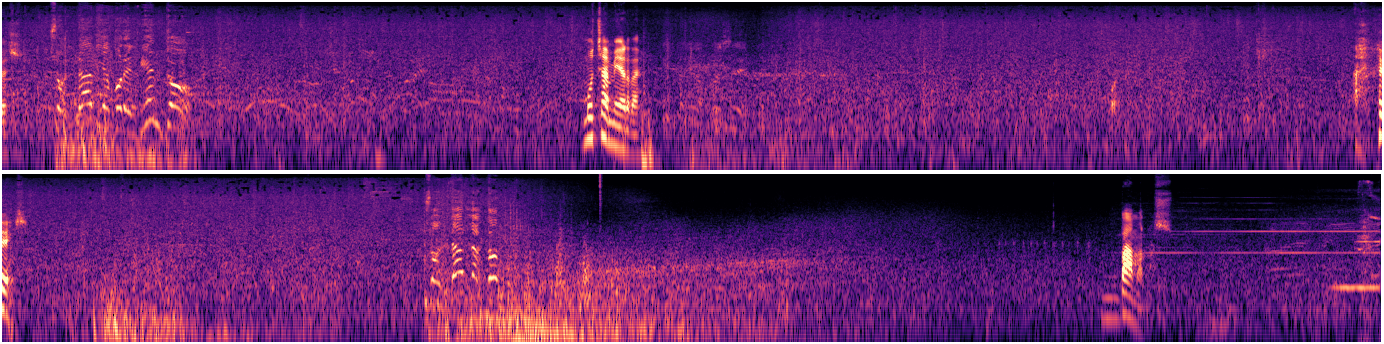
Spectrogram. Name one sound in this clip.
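A young man talks into a microphone in short, lively bursts.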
